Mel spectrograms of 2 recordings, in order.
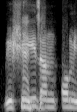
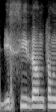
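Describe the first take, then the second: First: The s-sound is a retroflex sh. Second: The s-sound is a dental s. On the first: The speaker calls it right. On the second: The speaker calls it wrong.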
